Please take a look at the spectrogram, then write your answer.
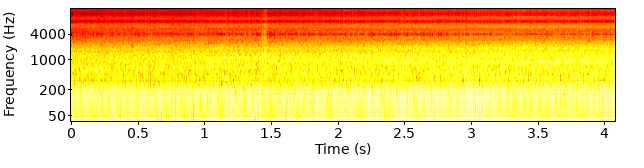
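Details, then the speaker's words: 2019 Mustang GT V8 (December 2018 build) warm idle later the same day after an oil change and drive: steady low idle with light, quick tapping about four per second on top; cause not pinned down. "It is 2:52, so it's just a little bit later, same day, and this thing just started tapping."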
